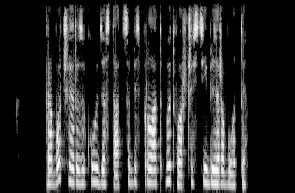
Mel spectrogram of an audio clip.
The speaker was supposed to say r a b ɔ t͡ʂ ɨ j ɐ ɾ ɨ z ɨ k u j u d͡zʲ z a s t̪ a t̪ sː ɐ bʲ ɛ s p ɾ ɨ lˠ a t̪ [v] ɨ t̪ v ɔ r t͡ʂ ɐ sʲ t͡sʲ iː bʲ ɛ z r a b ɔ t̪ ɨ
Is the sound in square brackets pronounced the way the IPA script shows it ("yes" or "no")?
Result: yes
